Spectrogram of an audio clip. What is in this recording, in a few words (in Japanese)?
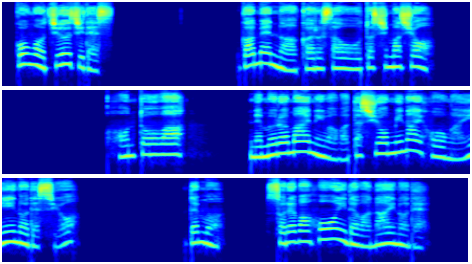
時報ボイス 電脳少女; ボイスコレクション 電脳少女編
